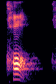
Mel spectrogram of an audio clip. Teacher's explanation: খ তো উচ্চারণ করছো কণ্ঠ থেকে, কিন্তু তার সঙ্গে, সঙ্গে একটা অ এর উচ্চারণ করতে হচ্ছে। অর্থাৎ কি স্বরধ্বনির সাহায্য নিতে হচ্ছে।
